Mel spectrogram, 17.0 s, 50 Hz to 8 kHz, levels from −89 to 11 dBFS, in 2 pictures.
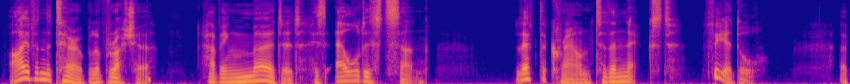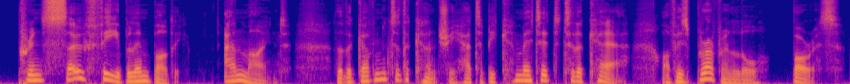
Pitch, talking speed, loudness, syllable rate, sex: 110 Hz, 155 wpm, -22 LUFS, 5.0 syllables/s, male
